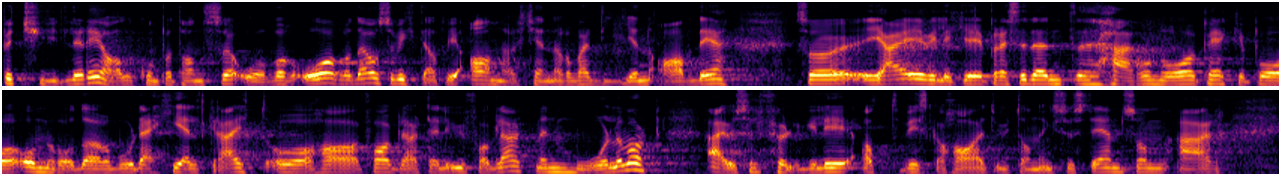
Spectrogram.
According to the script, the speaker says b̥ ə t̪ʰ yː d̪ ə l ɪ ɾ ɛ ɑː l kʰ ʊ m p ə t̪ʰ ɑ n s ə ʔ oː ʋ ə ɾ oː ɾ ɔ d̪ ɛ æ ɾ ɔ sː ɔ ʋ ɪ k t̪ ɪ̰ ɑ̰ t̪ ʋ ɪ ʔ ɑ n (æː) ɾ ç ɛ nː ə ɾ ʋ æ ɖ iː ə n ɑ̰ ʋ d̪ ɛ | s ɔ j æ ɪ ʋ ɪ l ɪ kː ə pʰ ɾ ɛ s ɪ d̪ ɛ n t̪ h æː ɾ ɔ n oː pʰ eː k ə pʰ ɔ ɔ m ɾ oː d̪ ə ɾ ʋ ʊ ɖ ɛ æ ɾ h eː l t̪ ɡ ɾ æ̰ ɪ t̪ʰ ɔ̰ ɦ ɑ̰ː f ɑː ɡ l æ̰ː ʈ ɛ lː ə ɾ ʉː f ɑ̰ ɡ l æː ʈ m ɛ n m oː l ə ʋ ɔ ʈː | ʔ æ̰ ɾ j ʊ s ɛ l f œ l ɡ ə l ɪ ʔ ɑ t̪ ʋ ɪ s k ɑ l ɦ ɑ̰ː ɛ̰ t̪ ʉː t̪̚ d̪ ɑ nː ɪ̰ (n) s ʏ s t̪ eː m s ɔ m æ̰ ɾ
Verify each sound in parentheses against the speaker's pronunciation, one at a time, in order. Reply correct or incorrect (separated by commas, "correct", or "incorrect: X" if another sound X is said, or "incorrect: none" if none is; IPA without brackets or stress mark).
incorrect: æ, incorrect: ŋ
